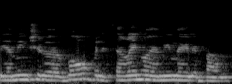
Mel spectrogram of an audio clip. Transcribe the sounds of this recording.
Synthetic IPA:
ejamimʃe̞lo̞javo̞ʁve̞let͡saːʁe̞nuajamimae̞le̞bam

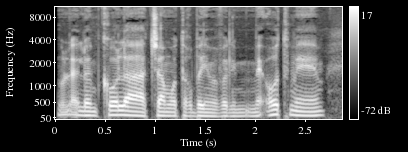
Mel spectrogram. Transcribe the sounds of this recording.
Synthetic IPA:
ṵla̰jloimkʰo̞lat͡ʃamo̞ːtaʁbaimavalimːḛʔo̞tmeem

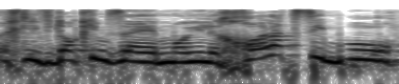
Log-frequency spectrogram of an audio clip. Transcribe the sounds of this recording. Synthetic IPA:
aʁiχlivd̪o̞kimzemoileχo̞lat͡sibuʁ

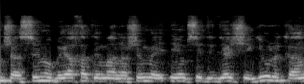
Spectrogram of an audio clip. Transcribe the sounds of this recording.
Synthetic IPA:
nʃeasinubejaχad̪imaːnaʃimːeʔimsid̪id̪ejʃejiɡiulekan

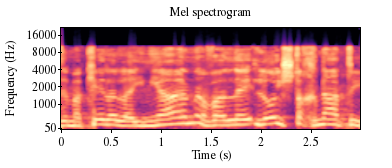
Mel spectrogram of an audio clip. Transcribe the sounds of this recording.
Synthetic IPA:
emakʰelalainjanavalːo̞iʃt̪aχnat̪i

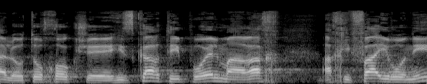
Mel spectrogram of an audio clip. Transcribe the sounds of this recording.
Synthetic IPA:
leot̪o̞χo̞kʃe̞hizkaʁt̪ipo̞e̞lmaːʁaχ | ʔa̰χifaiʁoni

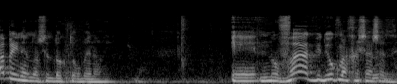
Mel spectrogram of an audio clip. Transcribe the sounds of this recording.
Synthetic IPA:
abeinjano̞ʃeld̪o̞kt̪o̞ʁbenaʁi | enovad̪̚bid̪jukmeaχaʃaʃaze

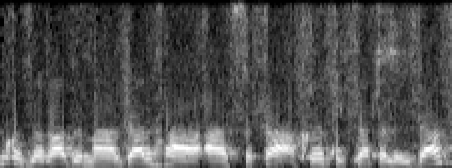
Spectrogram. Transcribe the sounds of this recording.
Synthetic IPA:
χazaʁabe̞maːɡalɦaːsakaʔa̰χʁejχovʃat̪hale̞jda

